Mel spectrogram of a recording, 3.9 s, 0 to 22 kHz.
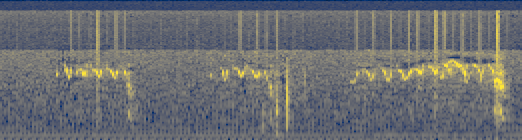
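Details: Eurasian eagle-owl recorded by webcam during a feeding on 29 May 2011, giving three high, wavering trilled calls, the last longest and rising at its end, with soft clicks and a constant low hum beneath.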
